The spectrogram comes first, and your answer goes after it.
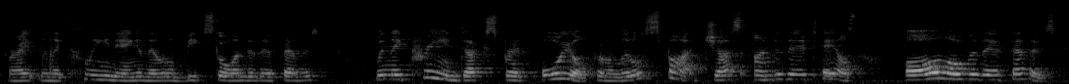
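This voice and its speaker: Slow-paced woman reading to children, roomy echo. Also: mid-range voice, a little mellow. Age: middle-aged. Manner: folksy, chatty, explains words simply for young children. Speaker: library storytime host reading aloud. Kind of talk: children's picture-book read-aloud with casual asides. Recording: roomy echo, distant microphone.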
